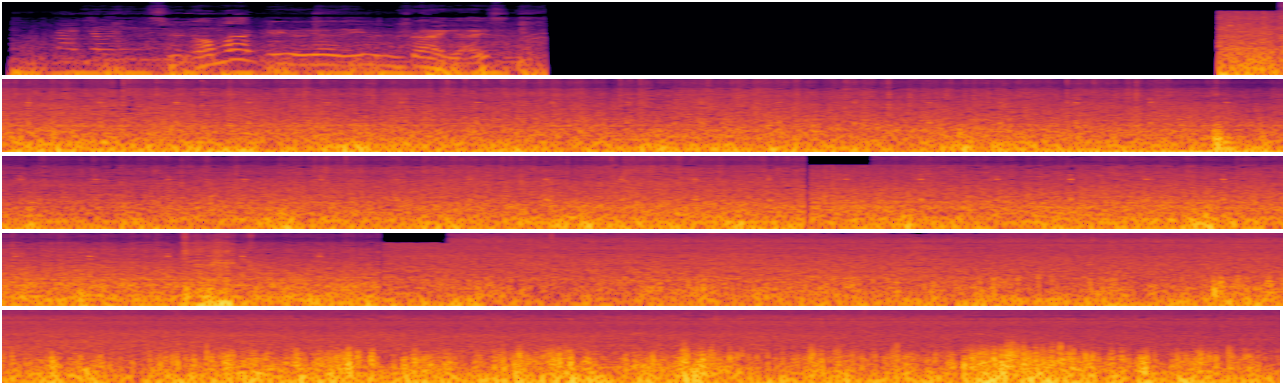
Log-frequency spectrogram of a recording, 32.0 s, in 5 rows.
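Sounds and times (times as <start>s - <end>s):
deep rumble: 6.1s - 21.4s
floodwater splashing against car: 6.1s - 32.0s
heavy rain pelting a car: 6.1s - 32.0s.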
